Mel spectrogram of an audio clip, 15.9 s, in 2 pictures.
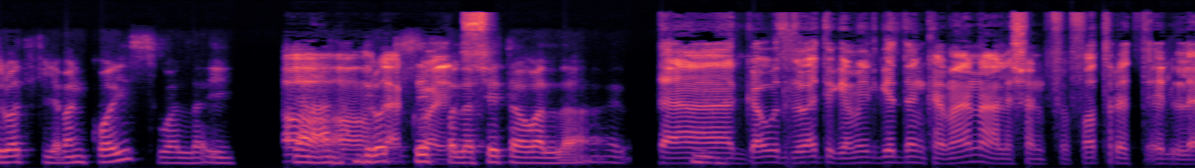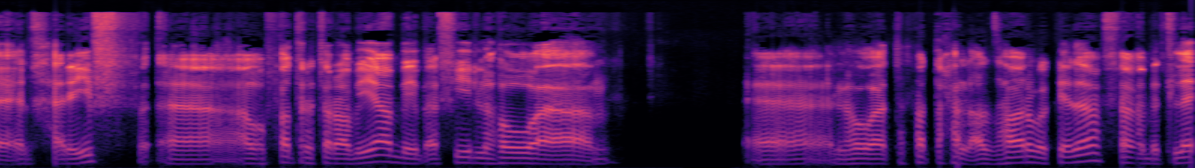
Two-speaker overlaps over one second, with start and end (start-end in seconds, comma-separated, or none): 2.0-3.4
